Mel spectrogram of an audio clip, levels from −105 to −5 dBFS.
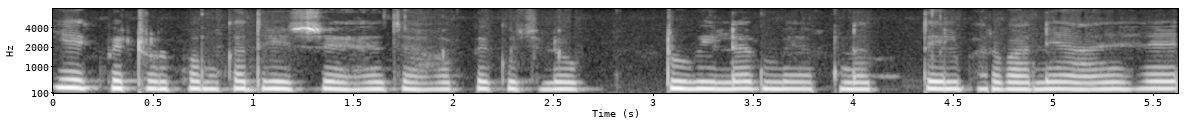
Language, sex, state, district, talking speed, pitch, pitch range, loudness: Hindi, female, Jharkhand, Ranchi, 200 wpm, 240 Hz, 235-245 Hz, -16 LUFS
